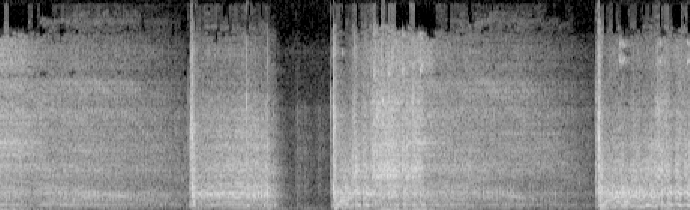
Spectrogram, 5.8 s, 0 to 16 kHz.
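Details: Barn-find BMW E9 3.0 CSi, first start attempt after over 20 years stored: three bursts of steady starter cranking about four beats a second, engine never catches.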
